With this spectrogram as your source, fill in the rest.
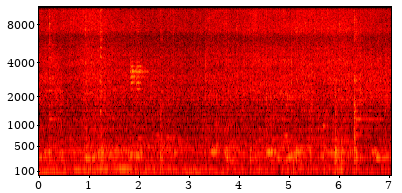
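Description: Cauliflower and potato being stir-fried in a pan give a continuous close sizzle, broken by repeated scraping strokes of a spatula, with no one speaking.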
